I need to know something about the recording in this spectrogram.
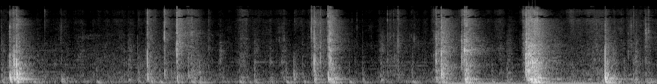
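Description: A box cutter slices through cardboard tape with sharp scraping bursts.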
